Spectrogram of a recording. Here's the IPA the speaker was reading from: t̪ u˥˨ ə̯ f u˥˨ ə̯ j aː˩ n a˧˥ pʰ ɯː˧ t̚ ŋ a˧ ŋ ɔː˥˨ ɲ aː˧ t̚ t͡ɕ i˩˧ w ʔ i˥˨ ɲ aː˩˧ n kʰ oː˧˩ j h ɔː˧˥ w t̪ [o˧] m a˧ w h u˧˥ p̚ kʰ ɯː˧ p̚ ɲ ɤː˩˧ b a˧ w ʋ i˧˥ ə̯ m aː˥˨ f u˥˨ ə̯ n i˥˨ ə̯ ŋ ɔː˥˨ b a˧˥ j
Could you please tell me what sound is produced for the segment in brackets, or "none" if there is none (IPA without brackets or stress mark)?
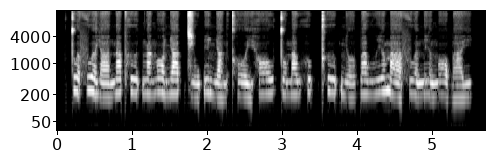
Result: o˧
